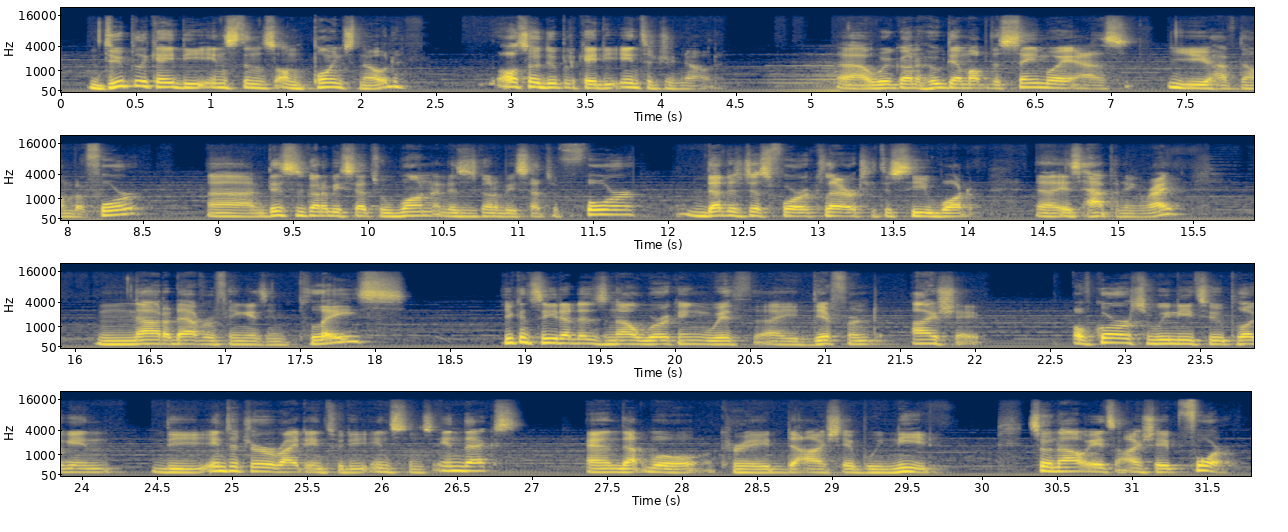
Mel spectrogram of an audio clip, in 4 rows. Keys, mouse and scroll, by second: 0.0 click, 0.8 click, 1.2 shift+d, 4.8 click, 5.0 shift+d, 6.3 click, 9.4-15.9 drag, 16.1-17.4 drag, 19.7-20.9 drag, 24.1-25.2 drag.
